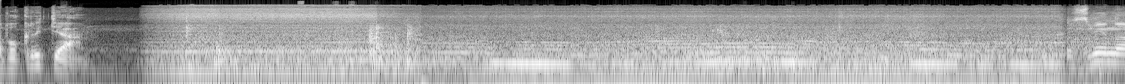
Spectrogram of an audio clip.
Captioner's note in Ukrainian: звуки техніки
